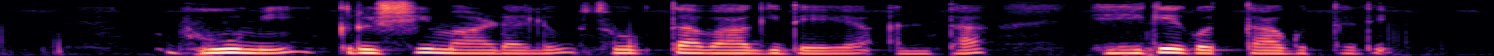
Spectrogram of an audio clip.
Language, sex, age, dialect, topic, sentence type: Kannada, female, 41-45, Coastal/Dakshin, agriculture, question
